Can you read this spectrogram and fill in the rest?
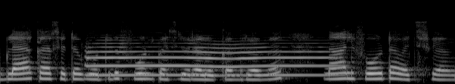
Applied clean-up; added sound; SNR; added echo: none; Trumpet; 3 dB; none.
